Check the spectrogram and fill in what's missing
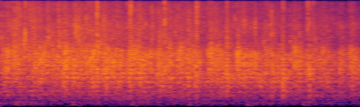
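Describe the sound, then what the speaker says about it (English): Audience at a Kenya School of Government centenary session gives hearty, sustained applause, a thick continuous wash of clapping with no talk over it. "let us give him another hearty clap"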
